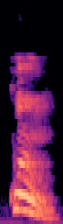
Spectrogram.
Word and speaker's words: quão: Possui uma só sílaba, eu pronuncio de uma só vez, ó, quão, já foi.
